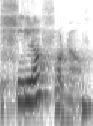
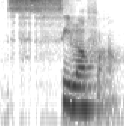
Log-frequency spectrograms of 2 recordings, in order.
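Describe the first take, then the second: First: The first sound is a rough ch sound. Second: The first sound is a plain s sound. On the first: The speaker calls it wrong. "if it were phonetically written, it would be xilófono" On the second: The speaker calls it right. "it makes the S sound, so it's xilófono"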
